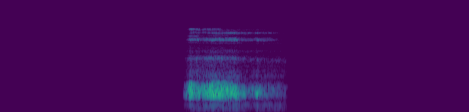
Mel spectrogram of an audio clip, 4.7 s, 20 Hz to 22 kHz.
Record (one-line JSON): {"exhalation_length": "4.7 s", "exhalation_amplitude": 3835, "exhalation_signal_mean_std_ratio": 0.31, "survey_phase": "beta (2021-08-13 to 2022-03-07)", "age": "18-44", "gender": "Male", "wearing_mask": "No", "symptom_none": true, "smoker_status": "Never smoked", "respiratory_condition_asthma": false, "respiratory_condition_other": false, "recruitment_source": "REACT", "submission_delay": "1 day", "covid_test_result": "Negative", "covid_test_method": "RT-qPCR", "covid_ct_value": 39.6, "covid_ct_gene": "N gene", "influenza_a_test_result": "Negative", "influenza_b_test_result": "Negative"}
